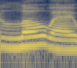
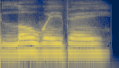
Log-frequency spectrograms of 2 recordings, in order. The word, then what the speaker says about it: Loewe: I've heard people say Loewe with English sounds. Spaniards say Loewe.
